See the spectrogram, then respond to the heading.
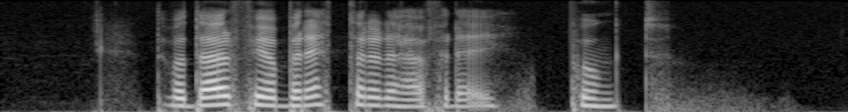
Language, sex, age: Swedish, female, 36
